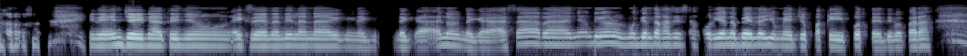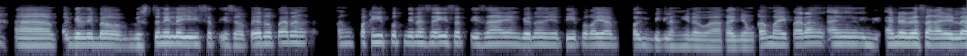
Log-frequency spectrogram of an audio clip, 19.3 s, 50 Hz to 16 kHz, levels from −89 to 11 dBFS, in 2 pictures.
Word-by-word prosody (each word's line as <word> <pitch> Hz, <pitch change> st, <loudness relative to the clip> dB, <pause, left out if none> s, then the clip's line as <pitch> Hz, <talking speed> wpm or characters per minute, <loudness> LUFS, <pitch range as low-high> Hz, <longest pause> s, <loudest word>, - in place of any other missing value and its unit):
oo. -, -, -3 dB, 0.7 s
Ine-enjoy 155 Hz, +1 st, +7 dB
natin 155 Hz, -1 st, +2 dB
yung 155 Hz, 0 st, 0 dB, 0.2 s
eksena 145 Hz, 0 st, +1 dB
nila 155 Hz, -1 st, +1 dB
nag 145 Hz, -1 st, -1 dB
nag 130 Hz, -2 st, -7 dB, 0.2 s
nag-aano 135 Hz, +5 st, -2 dB
nag-aasaran 175 Hz, +8 st, -2 dB
yung 190 Hz, 0 st, -6 dB
di 190 Hz, -, +2 dB
ba, 195 Hz, 0 st, +1 dB
ma -, -, -2 dB
maganda 175 Hz, +1 st, +3 dB
kasi 170 Hz, 0 st, -1 dB
sa 160 Hz, 0 st, -12 dB
Korean 165 Hz, +2 st, +3 dB
nobela 165 Hz, 0 st, +5 dB
yung 165 Hz, -1 st, +1 dB
medyo 150 Hz, -1 st, -1 dB
pakipot 145 Hz, +1 st, -1 dB
eh, 120 Hz, -, 0 dB
di 125 Hz, -, -6 dB
ba? 135 Hz, +1 st, -4 dB
Parang 145 Hz, +1 st, +1 dB, 0.5 s
ah, 160 Hz, -1 st, +1 dB
'pag 155 Hz, +1 st, -8 dB
halimbawa 165 Hz, -2 st, 0 dB
gusto 155 Hz, +3 st, -3 dB
nila 185 Hz, -1 st, +4 dB
yung 180 Hz, 0 st, +5 dB
isa't-isa 165 Hz, -3 st, -6 dB
pero 180 Hz, +3 st, +2 dB
parang, 200 Hz, +1 st, -1 dB, 0.2 s
ang 190 Hz, -, -10 dB
pakipot 210 Hz, +1 st, -1 dB
nila 195 Hz, 0 st, 0 dB
sa 195 Hz, -, +1 dB
isa't-isa, 185 Hz, -2 st, -1 dB
yung 180 Hz, -, -5 dB
ganon. 175 Hz, +1 st, 0 dB
Yung 170 Hz, 0 st, -6 dB
tipo, 165 Hz, +1 st, -2 dB
kaya 165 Hz, -1 st, +1 dB, 0.2 s
'pag 155 Hz, 0 st, -3 dB
biglang 145 Hz, 0 st, -5 dB
hinawakan 135 Hz, -2 st, -3 dB
yung 135 Hz, 0 st, -4 dB
kamay 170 Hz, +1 st, -1 dB
parang, 185 Hz, +2 st, 0 dB
ang 185 Hz, 0 st, 0 dB, 0.4 s
ano 175 Hz, +1 st, +2 dB
na 180 Hz, -, +6 dB
sa 180 Hz, -1 st, +1 dB
kanila 165 Hz, 0 st, +4 dB
165 Hz, 175 wpm, -23 LUFS, 150-180 Hz, 0.7 s, Ine-enjoy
